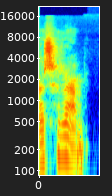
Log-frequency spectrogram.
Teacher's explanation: Правильно говорить все-таки слово это с ударением на второй слог ашрам · Term: ударение на второй слог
